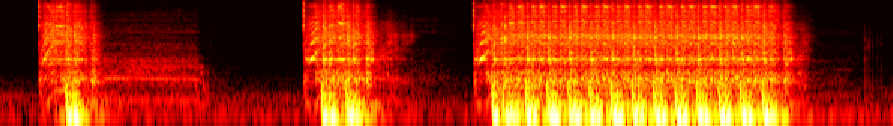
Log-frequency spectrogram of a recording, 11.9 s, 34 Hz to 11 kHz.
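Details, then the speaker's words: 2019 KTM 350 XCF after fuel pump replacement (had stalled, wouldn't start or idle from low fuel pressure, ~20 psi versus 46–50): three buzzing whirs, last steady about four seconds, purging and building pressure normally. "right it's purging the systems getting everything out of there here we go there we go getting up to pressure all right so pressure is up now"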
